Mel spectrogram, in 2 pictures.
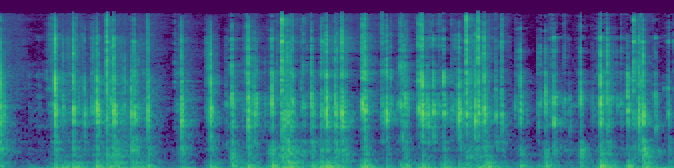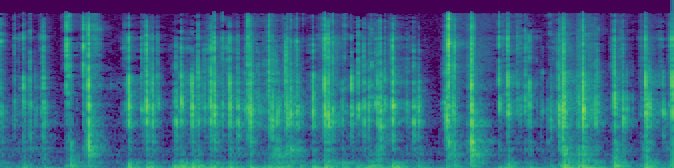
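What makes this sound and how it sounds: Continuous two-handed fingertip typing on a compact white mechanical keyboard with plastic keycaps, with the mouse sitting unused. Rapid, uneven bursts of short clacky keystrokes have a low thock and a bright click, each dying away almost instantly. Brief pauses break up the flow.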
